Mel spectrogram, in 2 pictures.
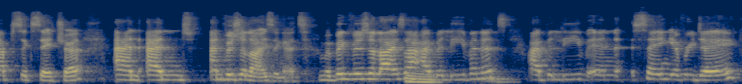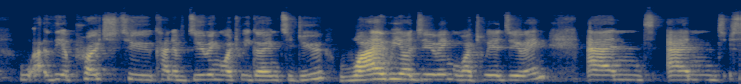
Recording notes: recorded live in a webinar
